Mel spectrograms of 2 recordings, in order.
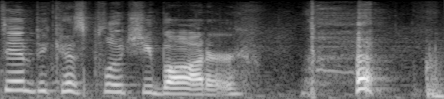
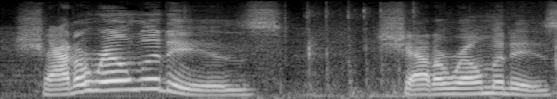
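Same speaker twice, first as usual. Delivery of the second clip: put-on Southern girl accent, pitched low; 5 semitones lower, 4 dB quieter than usual. A streamer sends a viewer to the shadow realm, southern girl accent. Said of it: "That Southern girl accent".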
